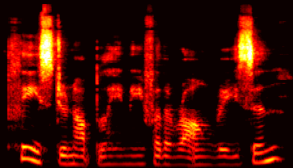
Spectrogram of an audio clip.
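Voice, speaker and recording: A woman doing a gentle pious master monk. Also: deep voice, expressive, moderate pace, voice pushed down. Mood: pleading. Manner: pleading, earnest.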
